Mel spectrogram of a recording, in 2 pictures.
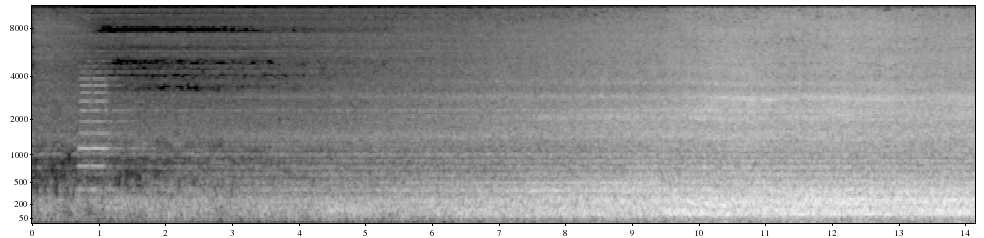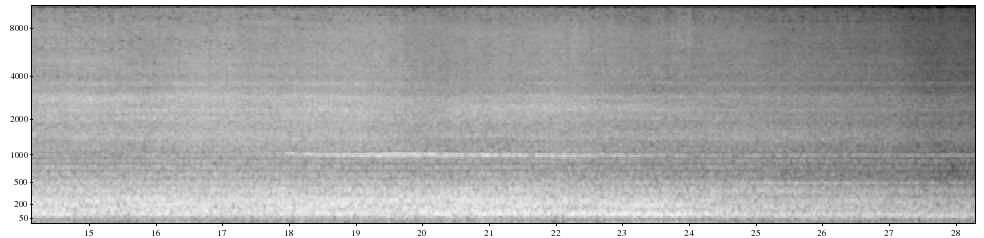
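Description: Electric multiple unit train running past along the platform: the rumble of wheels on rails swells as it approaches, stays loud for over ten seconds while the cars pass, then eases off. A thin high squeal sounds for a few seconds past the middle.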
